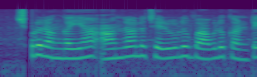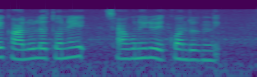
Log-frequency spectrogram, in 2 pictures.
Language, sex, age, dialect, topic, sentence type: Telugu, female, 25-30, Telangana, agriculture, statement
